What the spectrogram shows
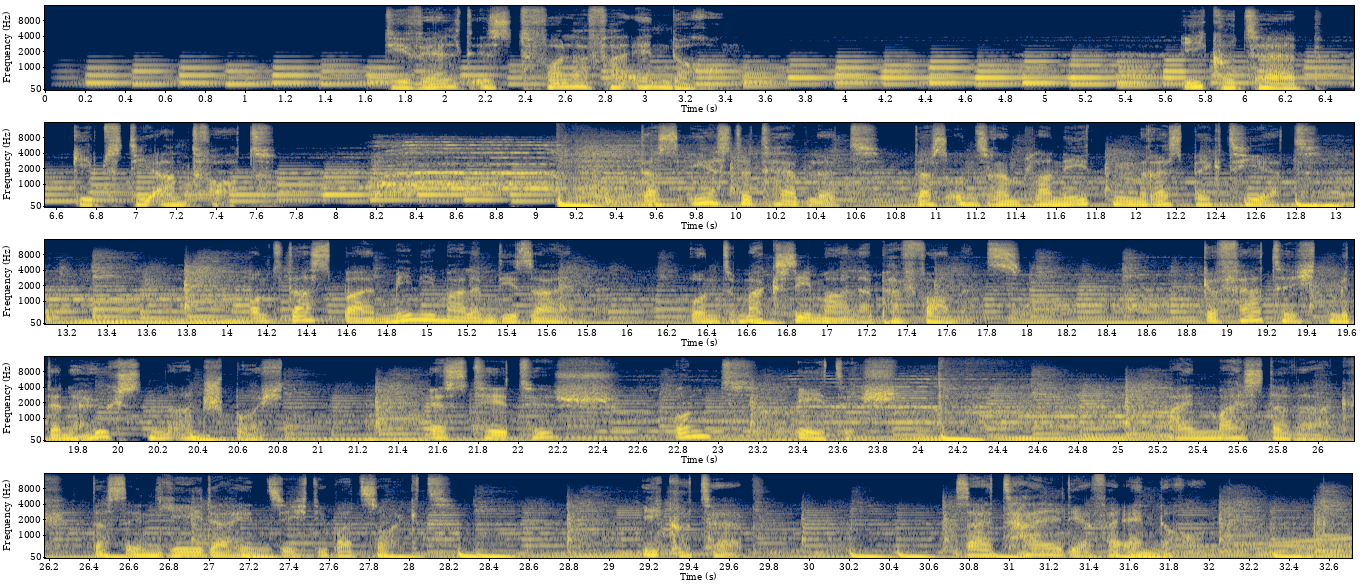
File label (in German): Werbung; EcoTab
